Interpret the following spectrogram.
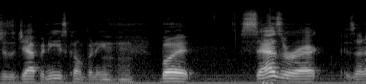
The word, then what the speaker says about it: Sazerac: takara holdings which is a japanese company but sazerac is that how you say it it is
